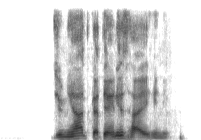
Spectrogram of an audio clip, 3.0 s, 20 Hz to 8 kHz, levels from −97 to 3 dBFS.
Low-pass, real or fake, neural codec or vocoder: 7.2 kHz; fake; codec, 16 kHz, 16 kbps, FunCodec, trained on LibriTTS, 50 frames a second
